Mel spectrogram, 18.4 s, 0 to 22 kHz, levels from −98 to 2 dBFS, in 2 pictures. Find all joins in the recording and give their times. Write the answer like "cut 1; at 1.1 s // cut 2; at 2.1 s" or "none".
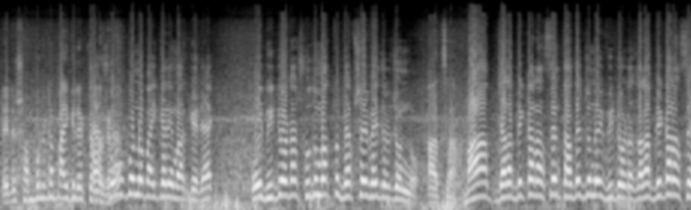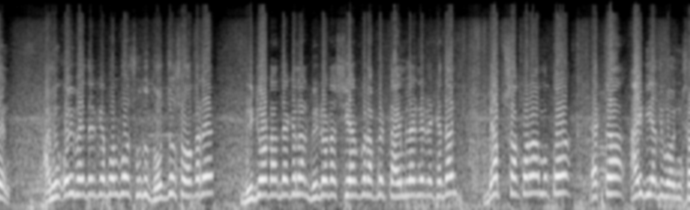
none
